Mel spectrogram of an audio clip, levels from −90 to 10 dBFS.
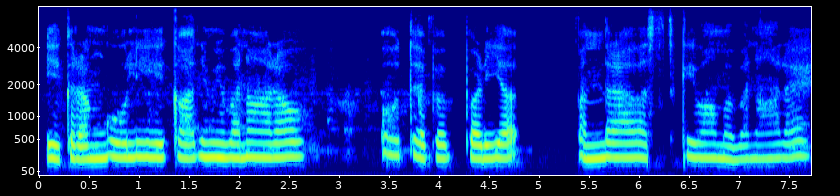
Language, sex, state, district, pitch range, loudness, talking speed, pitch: Bundeli, female, Uttar Pradesh, Hamirpur, 205-220 Hz, -37 LUFS, 115 wpm, 215 Hz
